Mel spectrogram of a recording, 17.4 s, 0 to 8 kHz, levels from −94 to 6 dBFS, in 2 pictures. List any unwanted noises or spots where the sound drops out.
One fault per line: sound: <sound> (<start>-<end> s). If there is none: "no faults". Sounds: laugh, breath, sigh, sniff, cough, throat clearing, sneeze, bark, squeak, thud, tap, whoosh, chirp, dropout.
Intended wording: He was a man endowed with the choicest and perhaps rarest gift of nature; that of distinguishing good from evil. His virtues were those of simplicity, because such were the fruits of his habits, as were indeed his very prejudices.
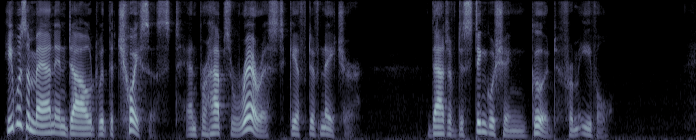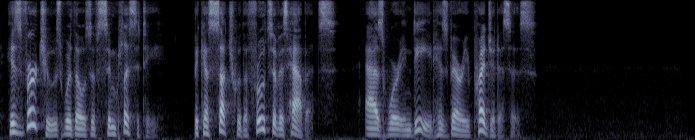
no faults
